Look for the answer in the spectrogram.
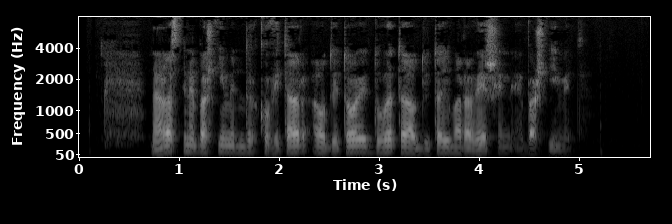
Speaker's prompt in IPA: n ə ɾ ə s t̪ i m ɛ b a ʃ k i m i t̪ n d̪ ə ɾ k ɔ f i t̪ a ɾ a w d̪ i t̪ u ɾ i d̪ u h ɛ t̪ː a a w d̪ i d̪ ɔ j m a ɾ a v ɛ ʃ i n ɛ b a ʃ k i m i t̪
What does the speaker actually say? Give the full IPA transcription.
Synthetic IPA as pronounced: n ə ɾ a s t̪ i n ɛ b a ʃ k i m i t̪ n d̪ ə ɾ k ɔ f i t̪ a ɾ a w d̪ i t̪ ɔ ɾ i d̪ u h ɛ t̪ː ə a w d̪ i t̪ ɔ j m a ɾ a v ɛ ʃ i n ɛ b a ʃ k i m i t̪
